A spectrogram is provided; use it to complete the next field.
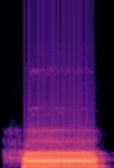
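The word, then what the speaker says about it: ح: তো হা এই হরফের নাম হা। হার উচ্চারণ হচ্ছে কণ্ঠনালীর মধ্যখান হতে আওয়াজকে চাপ দিয়ে হা, হা, হা।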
